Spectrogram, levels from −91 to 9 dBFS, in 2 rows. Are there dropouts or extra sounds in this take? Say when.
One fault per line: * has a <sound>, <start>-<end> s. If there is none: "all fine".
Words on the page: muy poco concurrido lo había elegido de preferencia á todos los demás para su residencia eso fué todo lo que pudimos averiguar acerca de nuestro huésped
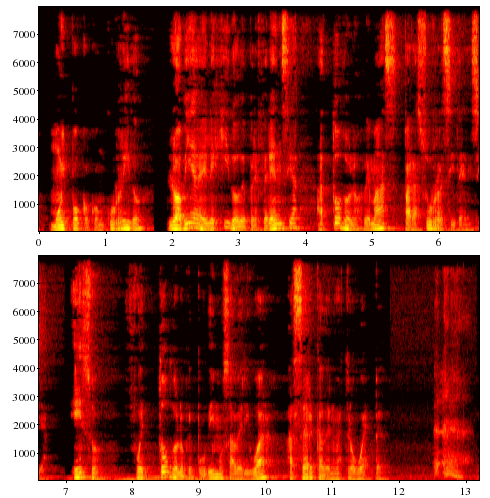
* has a throat clearing, 12.5-13.1 s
